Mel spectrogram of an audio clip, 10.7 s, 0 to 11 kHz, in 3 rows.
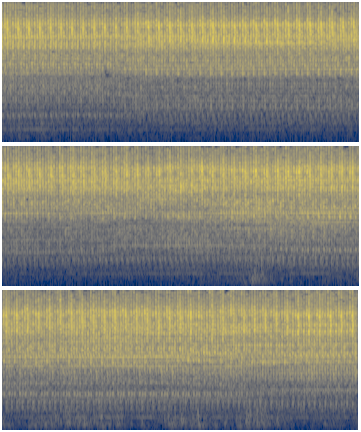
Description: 2000 ford focus knocking ticking try in to find out what can be the fix help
